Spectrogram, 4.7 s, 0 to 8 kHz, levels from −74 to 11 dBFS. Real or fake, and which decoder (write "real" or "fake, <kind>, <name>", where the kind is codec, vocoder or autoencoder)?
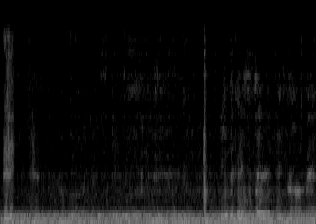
fake, codec, HILCodec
